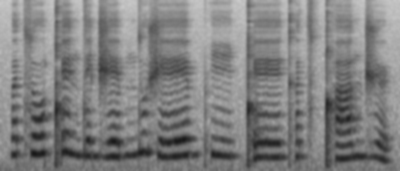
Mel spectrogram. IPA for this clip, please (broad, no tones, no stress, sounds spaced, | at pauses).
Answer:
ə t͡s o ǃʼ e n d e d͡ʒ e b n d u ʃ eː b pʰ iː ǃʼ eː kʰ ə t͡s ǃʰ a n d͡ʒ ø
